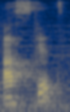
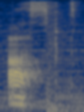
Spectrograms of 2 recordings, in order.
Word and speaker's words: asked: alright so his voiceless that's why we are going to pronounce asked this et pronunciation is it is not ask it but is asked then we have changed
